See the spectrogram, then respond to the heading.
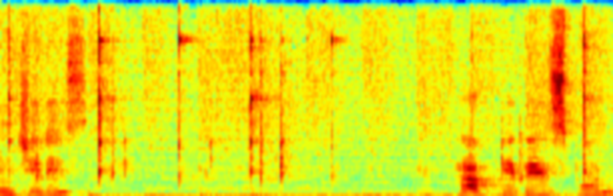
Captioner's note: spoon scraping bowl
